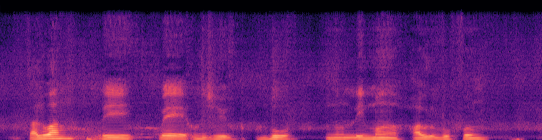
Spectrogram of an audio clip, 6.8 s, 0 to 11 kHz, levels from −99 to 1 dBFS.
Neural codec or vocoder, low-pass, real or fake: codec, 16 kHz in and 24 kHz out, 0.9 kbps, LongCat-Audio-Codec, fine tuned four codebook decoder; 9.9 kHz; fake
